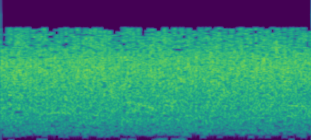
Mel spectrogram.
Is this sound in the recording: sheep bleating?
no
